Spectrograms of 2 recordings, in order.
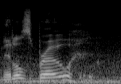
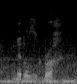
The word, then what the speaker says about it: Middlesbrough: masks I'm like okay so is it Middlesboro they're like nope Middlesbrough red car that's easy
